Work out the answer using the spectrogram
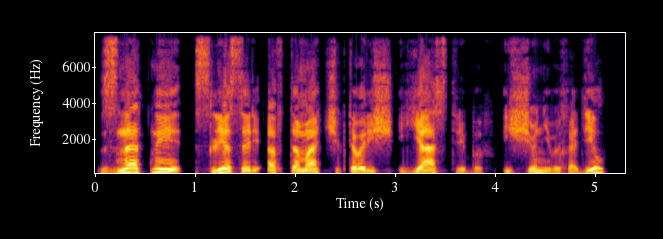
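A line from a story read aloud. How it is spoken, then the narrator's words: Loud question. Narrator (Russian): Кощеев громко спросил вахтера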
